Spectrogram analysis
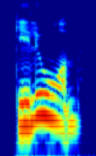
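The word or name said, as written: gælleorm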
